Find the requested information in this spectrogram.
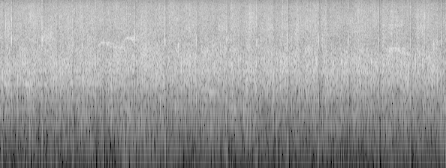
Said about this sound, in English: Well, ladies and gentlemen, that is all the time we have today here in the boiling hot marshmallow. Uh, um, please give me a massive round of applause on Red Hall Palace today.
